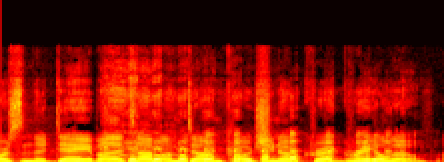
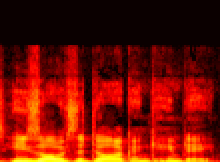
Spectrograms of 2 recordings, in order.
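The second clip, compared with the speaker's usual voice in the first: ordinary delivery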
